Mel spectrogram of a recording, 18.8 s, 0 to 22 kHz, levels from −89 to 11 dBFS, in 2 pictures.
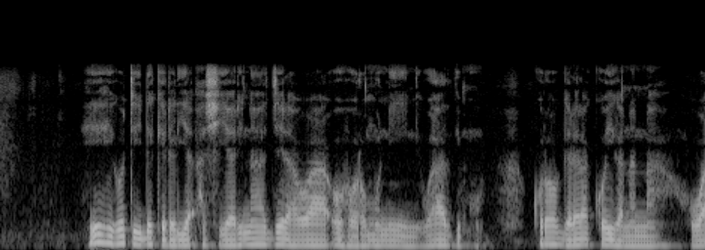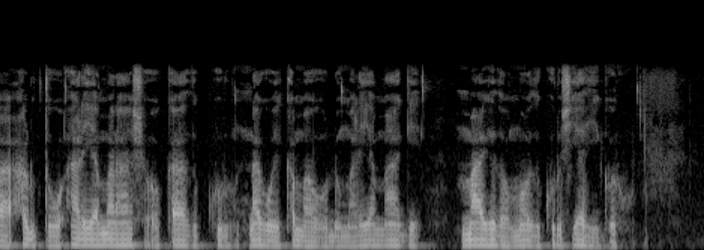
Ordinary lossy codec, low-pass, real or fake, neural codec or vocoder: none; none; real; none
